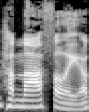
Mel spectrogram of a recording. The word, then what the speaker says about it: homophily: I would just say in regular English, people who are like you, people who are homophily.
